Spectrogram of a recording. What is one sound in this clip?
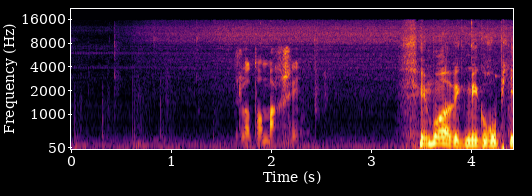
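Steam hisses steadily from a leaking pipe.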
